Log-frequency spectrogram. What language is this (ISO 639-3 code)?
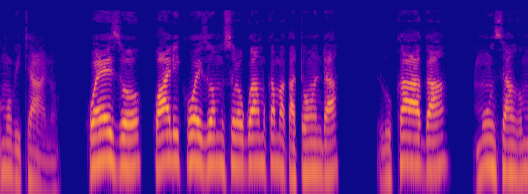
lug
